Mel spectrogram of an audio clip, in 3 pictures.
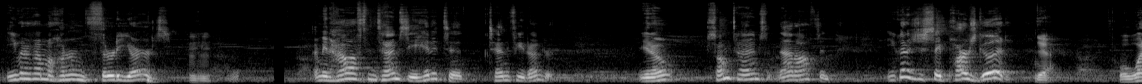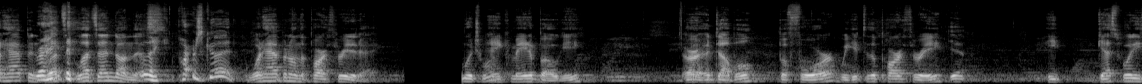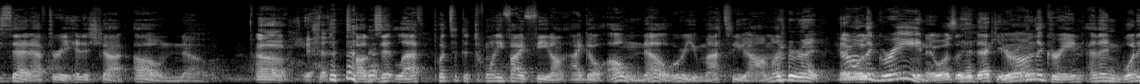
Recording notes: LIVE from the PGA Show.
